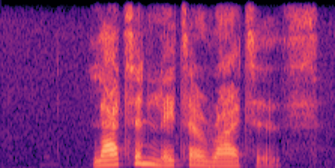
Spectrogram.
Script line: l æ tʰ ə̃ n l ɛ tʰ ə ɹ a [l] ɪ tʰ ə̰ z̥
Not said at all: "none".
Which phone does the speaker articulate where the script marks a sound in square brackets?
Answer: none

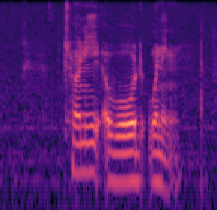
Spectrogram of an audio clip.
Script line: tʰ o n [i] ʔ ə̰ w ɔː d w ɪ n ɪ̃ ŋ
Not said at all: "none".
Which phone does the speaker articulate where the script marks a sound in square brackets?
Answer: i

